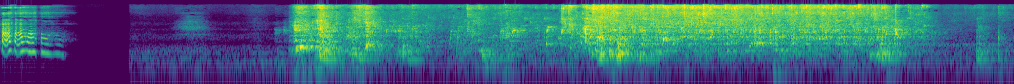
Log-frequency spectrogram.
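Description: Ceramic toilet flushing: water rushes into the bowl, swirls around it and drains, starting about three seconds in, swelling a few times and fading near the end. A short voice is heard at the very start.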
